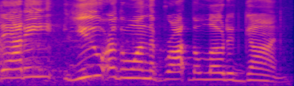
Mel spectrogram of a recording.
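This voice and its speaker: A woman's voice: high-pitched, animated, unhurried, heavy background noise. A woman playing a sarcastic, bossy wife in a sitcom. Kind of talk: sitcom acting. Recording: studio sitcom with audience laughter.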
